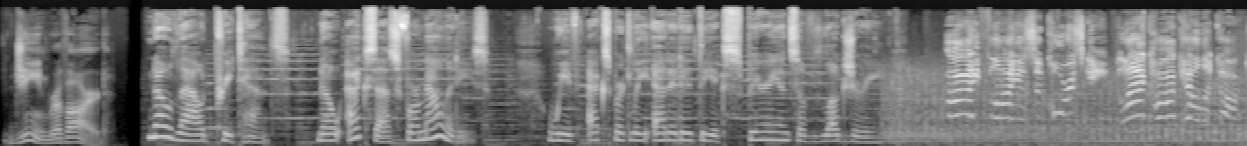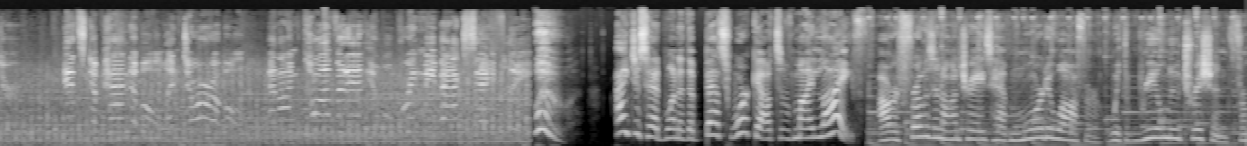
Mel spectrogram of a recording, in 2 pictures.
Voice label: commercial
